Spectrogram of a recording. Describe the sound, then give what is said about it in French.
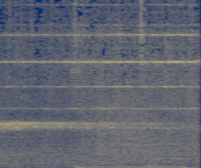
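A train at a railway station platform gives a steady mechanical hum with a high whine. A deep low rumble swells in partway through and continues, with no voices. “On est sur un quai de gare.”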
